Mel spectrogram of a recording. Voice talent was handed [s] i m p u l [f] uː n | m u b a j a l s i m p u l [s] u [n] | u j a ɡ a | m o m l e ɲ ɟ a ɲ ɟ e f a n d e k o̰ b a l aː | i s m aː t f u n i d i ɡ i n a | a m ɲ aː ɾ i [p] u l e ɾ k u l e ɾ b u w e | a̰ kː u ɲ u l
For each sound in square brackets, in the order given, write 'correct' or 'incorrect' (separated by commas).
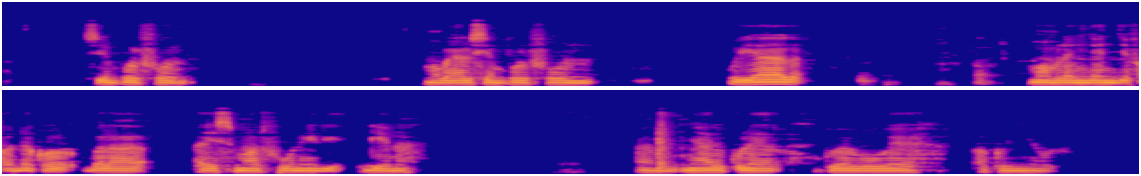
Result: correct, correct, incorrect, correct, incorrect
